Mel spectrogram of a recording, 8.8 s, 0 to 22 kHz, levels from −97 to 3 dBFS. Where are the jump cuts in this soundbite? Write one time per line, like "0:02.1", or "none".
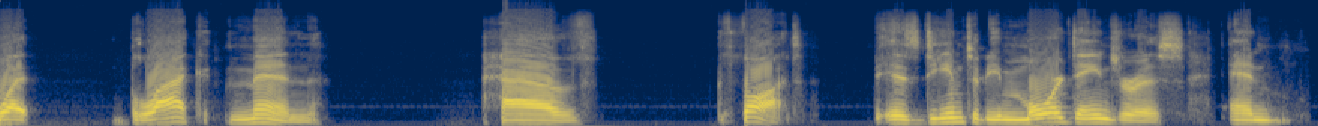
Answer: none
